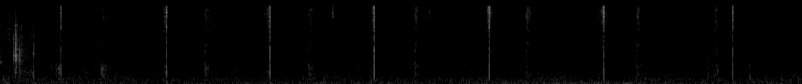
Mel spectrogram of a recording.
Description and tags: A small pair of scissors freely moved
scissors, environmental-sounds-research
